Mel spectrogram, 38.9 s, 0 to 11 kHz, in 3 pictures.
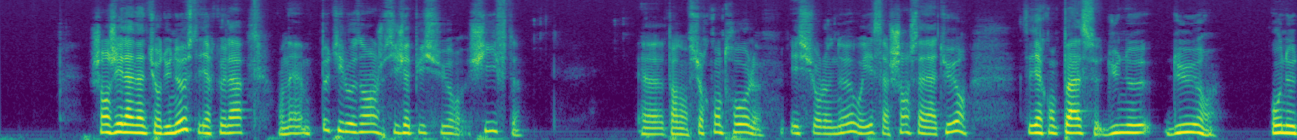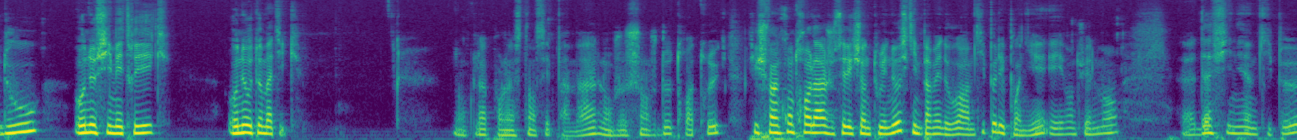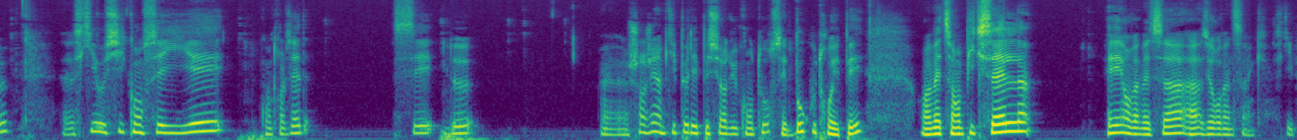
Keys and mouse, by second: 2.2 click, 5.3 shift+click, 6.1 shift+click, 8.3 ctrl+click, 16.0 click, 18.4 ctrl+click, 20.6 ctrl+a, 23.7 click, 25.1-26.2 drag, 26.3 middle click, 27.5-28.5 drag, 28.4 ctrl+z, 29.1-30.5 drag, 30.4 ctrl+z, 31.0 ctrl+click, 31.6 click, 35.4 click, 36.8 right click, 38.0 click, 38.6 click.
